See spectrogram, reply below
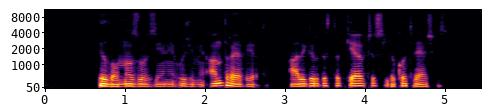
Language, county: Lithuanian, Marijampolė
